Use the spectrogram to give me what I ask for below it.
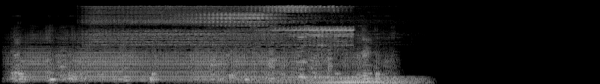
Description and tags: radio shudders8x
grm-tools, radio, sound-effect, shudder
